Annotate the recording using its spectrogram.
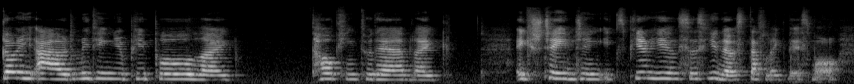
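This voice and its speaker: A woman with a non-native accent and a high pitch speaks at a fairly slow pace with fairly even intonation over noticeable background noise. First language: not English. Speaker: vlogger. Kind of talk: storytime vlog. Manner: hesitant, many fillers.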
